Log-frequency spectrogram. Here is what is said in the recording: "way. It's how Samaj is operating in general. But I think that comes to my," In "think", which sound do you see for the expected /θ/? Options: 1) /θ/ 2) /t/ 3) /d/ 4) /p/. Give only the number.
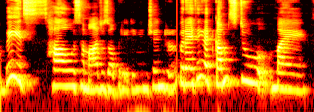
2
